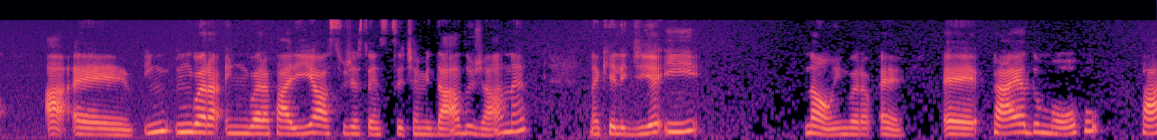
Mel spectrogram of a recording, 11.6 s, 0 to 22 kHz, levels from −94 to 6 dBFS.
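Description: From 2.32 s to the end, overdone noise removal sets in. Bands near the noise estimate are cut away. The background twinkles.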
